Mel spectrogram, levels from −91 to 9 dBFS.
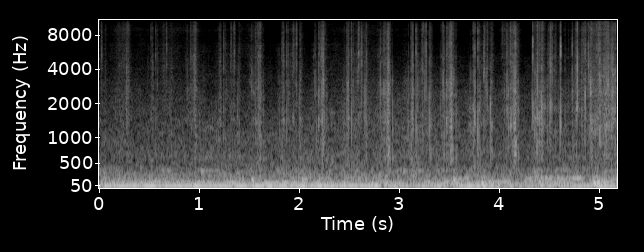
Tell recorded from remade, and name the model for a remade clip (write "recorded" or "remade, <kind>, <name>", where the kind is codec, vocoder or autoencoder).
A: remade, autoencoder, DAC-VAE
